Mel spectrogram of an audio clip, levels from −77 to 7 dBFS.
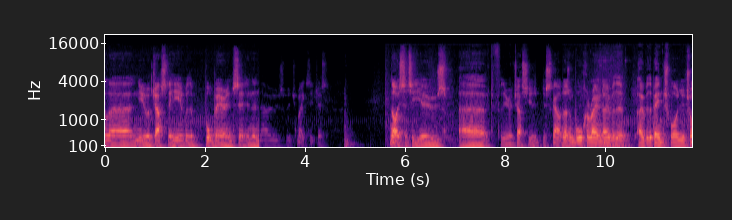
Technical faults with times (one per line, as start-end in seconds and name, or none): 3.07-5.59 sudden gain jump
7.68-9.13 sudden gain jump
